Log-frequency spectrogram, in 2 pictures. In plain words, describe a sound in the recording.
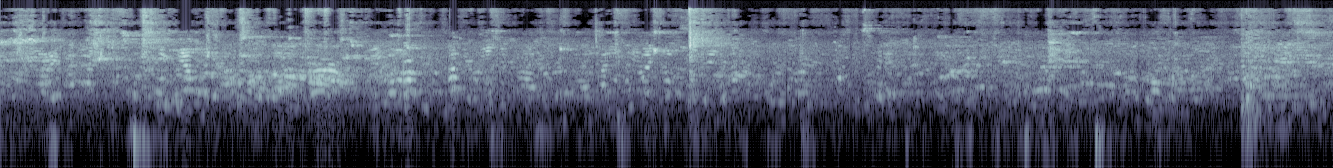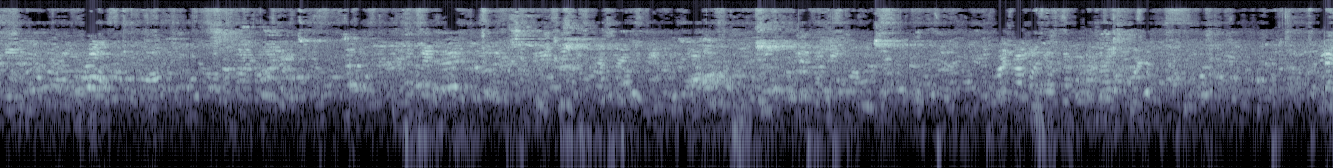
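A crowd of young people chatter throughout a large echoing gym.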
